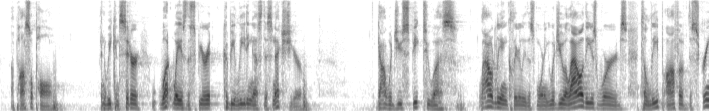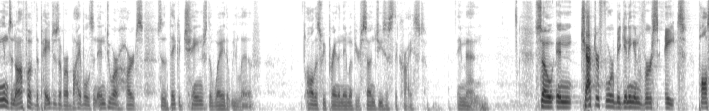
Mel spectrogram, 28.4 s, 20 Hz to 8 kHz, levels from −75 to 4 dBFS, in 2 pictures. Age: 30-49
